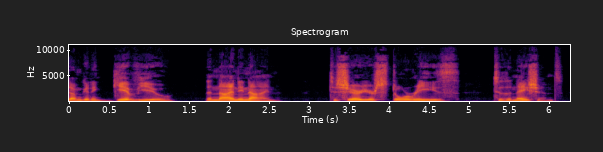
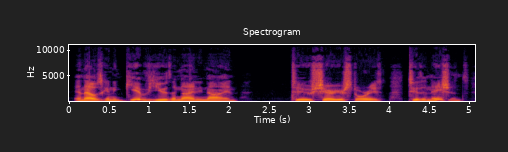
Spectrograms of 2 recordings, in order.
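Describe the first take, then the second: First: It is said slowly and deliberately. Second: It is said at normal speed.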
